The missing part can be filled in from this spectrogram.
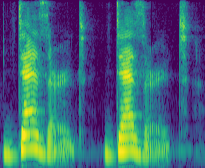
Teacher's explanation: a sílaba tônica é a primeira e esse E é aberto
